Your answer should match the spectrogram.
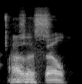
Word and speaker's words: Azaceta: Image Comics has Black Science number 13, Chew number 49, Deadly Class number 13, Invincible 120, Outcast by Kirkman and Azi Sieta. I forget how to say his name. – Azaceta. Azaceta? – There you go.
